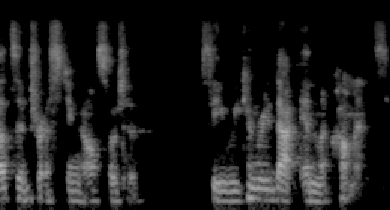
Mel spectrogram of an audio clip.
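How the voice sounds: A woman's husky voice with a rough edge, a fairly bright tone and a fast pace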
